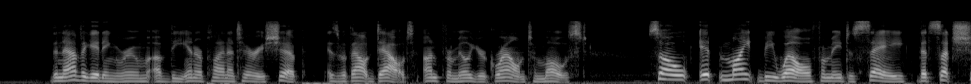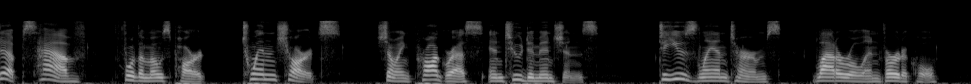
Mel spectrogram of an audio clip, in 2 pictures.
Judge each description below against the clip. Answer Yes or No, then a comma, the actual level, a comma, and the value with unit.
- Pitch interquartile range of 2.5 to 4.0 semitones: No, average, 4.6 semitones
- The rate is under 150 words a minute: Yes, average, 140 wpm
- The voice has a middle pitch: Yes, medium, 155 Hz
